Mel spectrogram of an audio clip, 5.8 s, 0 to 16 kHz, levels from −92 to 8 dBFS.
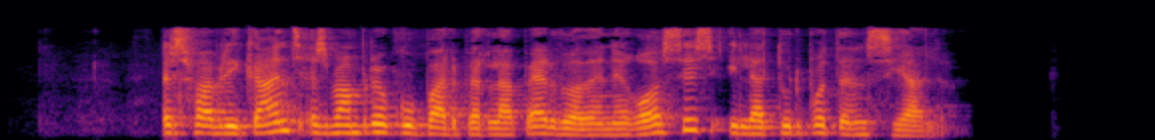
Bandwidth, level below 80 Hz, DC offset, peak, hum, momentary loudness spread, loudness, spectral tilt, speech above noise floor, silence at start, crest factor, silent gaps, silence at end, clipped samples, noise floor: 7.8 kHz; -60 dBFS; under 0.1%; -2 dBFS; none; 7 LU; -17 LUFS; -4 dB/octave; 40 dB; 0.8 s; 16 dB; none; 1.05 s; under 0.1%; -56 dBFS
